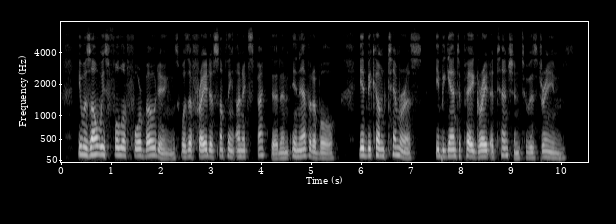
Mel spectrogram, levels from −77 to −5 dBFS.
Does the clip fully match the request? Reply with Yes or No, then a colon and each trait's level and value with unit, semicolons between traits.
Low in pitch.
Yes: low, 130 Hz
